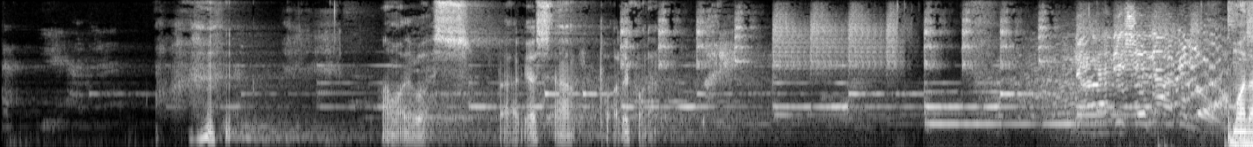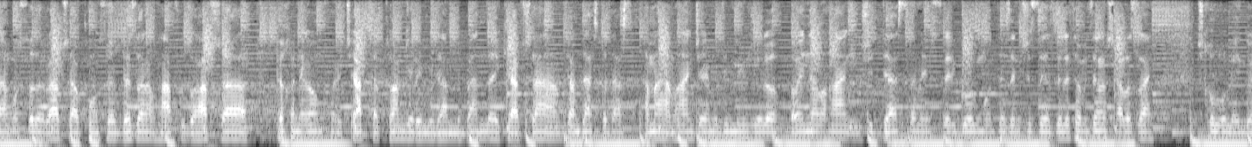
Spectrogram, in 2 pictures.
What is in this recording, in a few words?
rap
